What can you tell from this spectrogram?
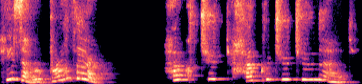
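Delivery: high-pitched, hurt accusation; outraged daughter. Retold or imitated. Older daughter confronting her mother, high and indignant. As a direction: fire the questions at mum in disbelief. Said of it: "my older daughter said".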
